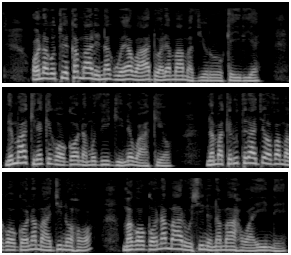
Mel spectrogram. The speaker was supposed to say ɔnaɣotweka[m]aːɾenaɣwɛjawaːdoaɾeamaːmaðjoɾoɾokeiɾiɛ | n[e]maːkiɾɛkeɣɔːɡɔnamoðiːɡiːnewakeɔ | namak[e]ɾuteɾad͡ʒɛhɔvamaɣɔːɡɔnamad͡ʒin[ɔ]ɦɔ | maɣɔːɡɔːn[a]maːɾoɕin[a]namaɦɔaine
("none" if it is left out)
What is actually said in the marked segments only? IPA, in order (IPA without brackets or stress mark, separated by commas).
m, e, e, ɔ, a, e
